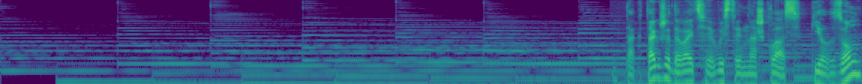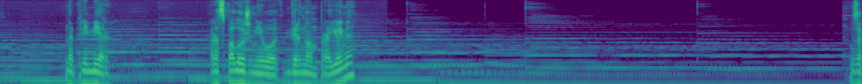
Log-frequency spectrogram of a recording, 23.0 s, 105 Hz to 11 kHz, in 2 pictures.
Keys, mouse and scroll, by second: 0.0-4.4 typing, 1.0-8.1 right drag, 6.1 w, 6.5 s, 9.5-10.7 drag, 11.2 right click, 11.3 d, 14.1 right click, 14.3 s, 15.5-16.6 drag, 16.7 right click, 17.1-17.4 drag, 17.5 right click, 18.0 click, 18.3 right click, 18.6 click, 19.1 click, 19.4 click, 19.8-22.2 typing, 19.9 click, 20.4-22.4 right drag.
